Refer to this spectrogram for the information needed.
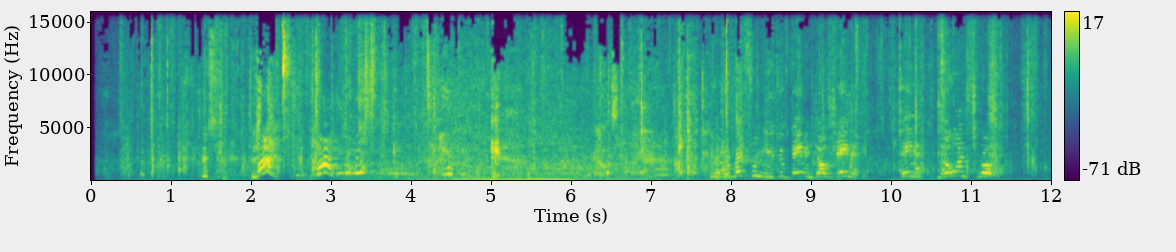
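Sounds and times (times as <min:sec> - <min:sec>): children laughing and calling out: 0:00.1 - 0:11.4.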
